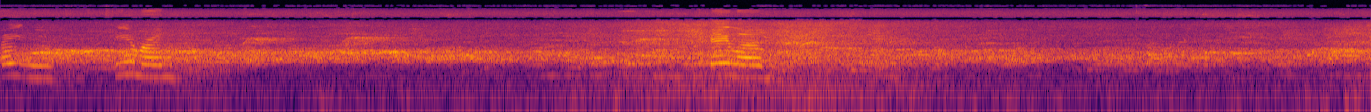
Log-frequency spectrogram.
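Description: Many voices chatter steadily in the background.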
